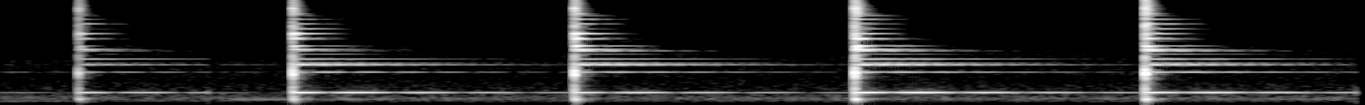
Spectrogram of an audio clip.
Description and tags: Metallic Ting
Noises made from hitting a spoon against a metal bowl. A slightly haunting bell noise.
strike, metal, clang, ring, ding, clank, bell, metallic, ting, ping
